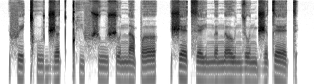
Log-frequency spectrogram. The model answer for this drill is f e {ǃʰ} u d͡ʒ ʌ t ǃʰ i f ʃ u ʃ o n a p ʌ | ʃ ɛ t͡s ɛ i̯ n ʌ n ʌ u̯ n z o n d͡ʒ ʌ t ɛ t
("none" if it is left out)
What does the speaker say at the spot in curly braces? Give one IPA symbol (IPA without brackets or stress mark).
ǀʰ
